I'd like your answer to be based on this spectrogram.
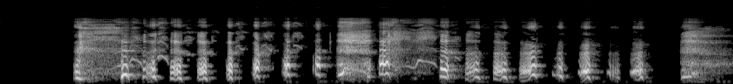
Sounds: Laughter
